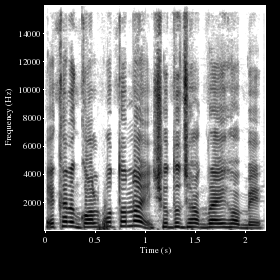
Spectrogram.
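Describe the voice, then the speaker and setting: A woman voicing a bossy, cheerful young sister with a brisk, coaxing manner, in a retold serial story. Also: sits high, no echo, close to an everyday voice.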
